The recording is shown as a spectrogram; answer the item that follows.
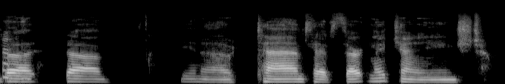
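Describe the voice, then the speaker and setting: Speaking very slowly in a flat monotone, a man with an American accent and a medium pitch is heard in a dry, close sound with no echo. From US South. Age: 70s. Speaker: fashion club member. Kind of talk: casual chat.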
